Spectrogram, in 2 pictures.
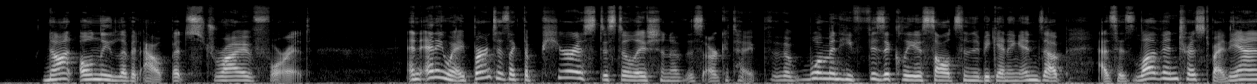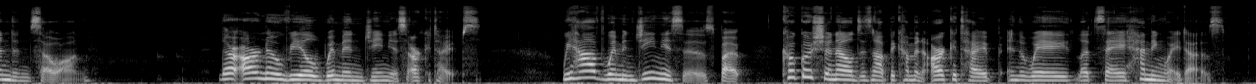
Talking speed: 160 wpm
